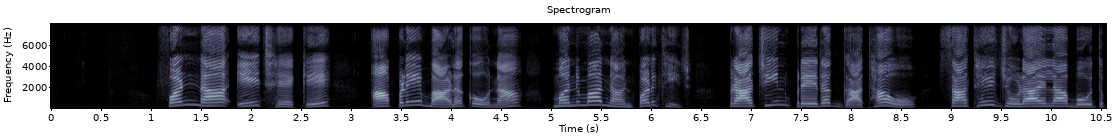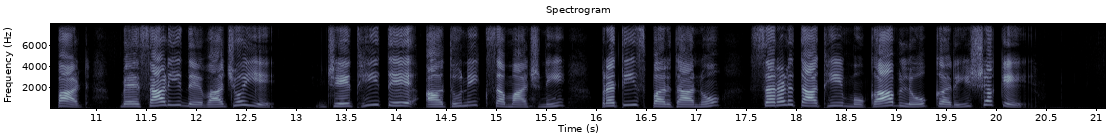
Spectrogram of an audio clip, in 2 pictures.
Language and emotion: Gujarati, neutral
